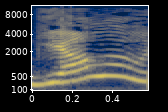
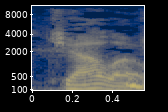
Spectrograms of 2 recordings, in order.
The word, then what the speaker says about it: giallo: into that, giallo it's and if I'm pronouncing that wrong, anybody out there who's Italian or speaks Italian well, you can write me and say, giallo, isn't it? You're an imbecile. What? It's giallo. Giallo.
